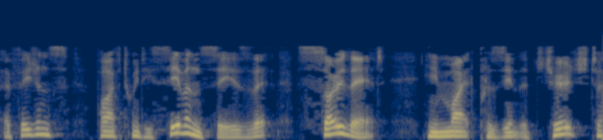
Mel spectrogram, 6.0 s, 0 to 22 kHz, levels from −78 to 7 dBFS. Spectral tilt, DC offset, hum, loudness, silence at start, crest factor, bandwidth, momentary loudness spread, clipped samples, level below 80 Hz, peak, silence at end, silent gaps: -11 dB/octave; under 0.1%; none; -21 LUFS; 0.05 s; 18 dB; 5.8 kHz; 13 LU; under 0.1%; -46 dBFS; -4 dBFS; 0 s; none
